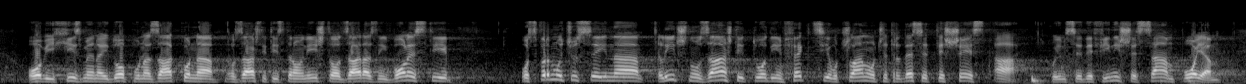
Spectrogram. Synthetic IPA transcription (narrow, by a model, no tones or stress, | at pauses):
o̞ʋixizmenaid̪o̞punazaːko̞nao̞zaːʃt̪it̪ist̪ano̞ʋniːʃt̪vʋao̞d̪zaːɾaznixbo̞le̞st̪i | osʋr̩nut͡ɕuse̞inalit͡ʂnuzaːʃt̪it̪uo̞d̪infe̞kt̪sije̞ut͡ʃlˠaːnut͡ʃe̞t̪r̩d̪e̞se̞t̪ʃeːst̪ʰa̰ːko̞jimse̞d̪e̞finiʃe̞saːmpo̞jam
